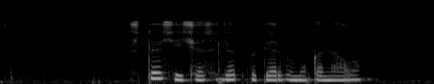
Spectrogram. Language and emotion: Russian, sad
